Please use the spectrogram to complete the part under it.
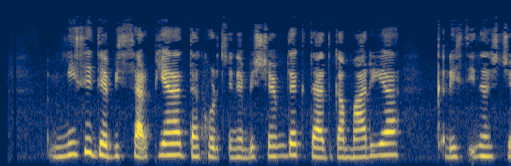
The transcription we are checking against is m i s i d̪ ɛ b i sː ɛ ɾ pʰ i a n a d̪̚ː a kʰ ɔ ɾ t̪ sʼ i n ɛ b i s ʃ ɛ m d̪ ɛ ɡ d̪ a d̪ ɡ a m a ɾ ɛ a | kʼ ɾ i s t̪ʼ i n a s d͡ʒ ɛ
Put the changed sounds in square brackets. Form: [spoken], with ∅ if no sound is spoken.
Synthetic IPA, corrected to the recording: m i s i d̪ ɛ b i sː [a] ɾ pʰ i a n a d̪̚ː a kʰ ɔ ɾ t̪ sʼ i n ɛ b i s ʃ ɛ m d̪ ɛ ɡ d̪ a d̪ ɡ a m a ɾ [i] a | kʼ ɾ i s t̪ʼ i n a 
